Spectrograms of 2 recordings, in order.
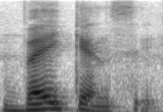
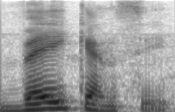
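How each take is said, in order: Both takes have the same delivery.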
